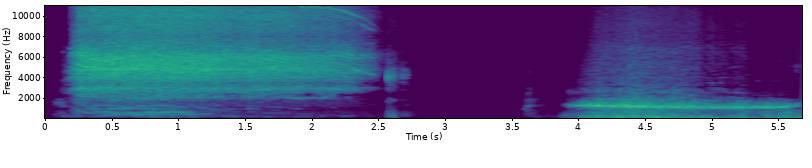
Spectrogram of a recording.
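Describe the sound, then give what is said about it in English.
Deep, slow breathing during a yoga moving meditation. One long, airy, hissing breath is followed by a pause, then a second long, lower, fuller breath. Both are loud and close, with no talking. “Inhale, arms rise up. Exhale, down by your sides. I'm just going to do it in silence one more time.”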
